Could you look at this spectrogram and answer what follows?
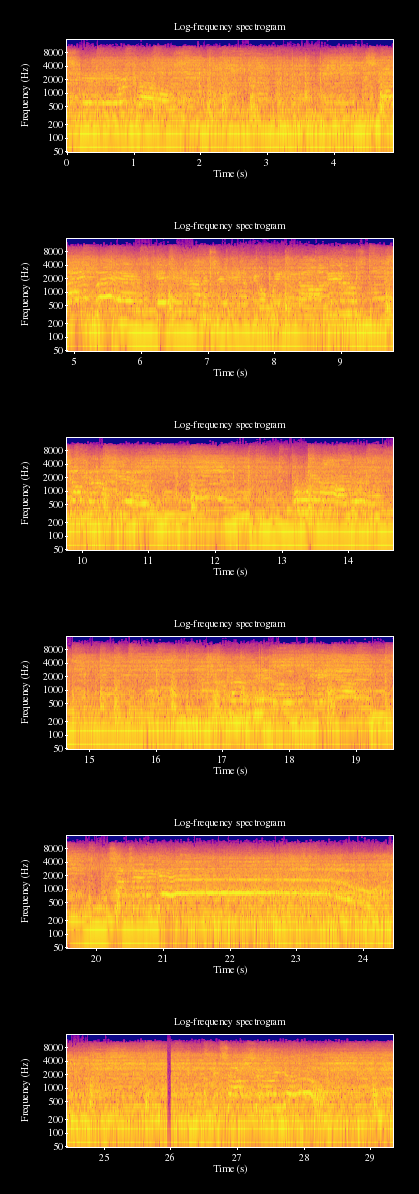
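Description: Metal cover band playing live: electric guitars and drums under a male singer shouting and singing into a handheld mic. About three-quarters of the way in, a long held note slides down.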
